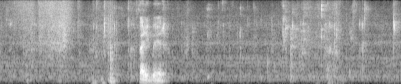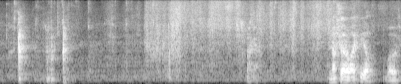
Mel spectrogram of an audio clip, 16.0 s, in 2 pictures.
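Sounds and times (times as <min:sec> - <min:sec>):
tissue paper rustling: 0:00.4 - 0:01.5, 0:10.8 - 0:15.2
chewing with wet mouth clicks: 0:03.7 - 0:10.7.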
